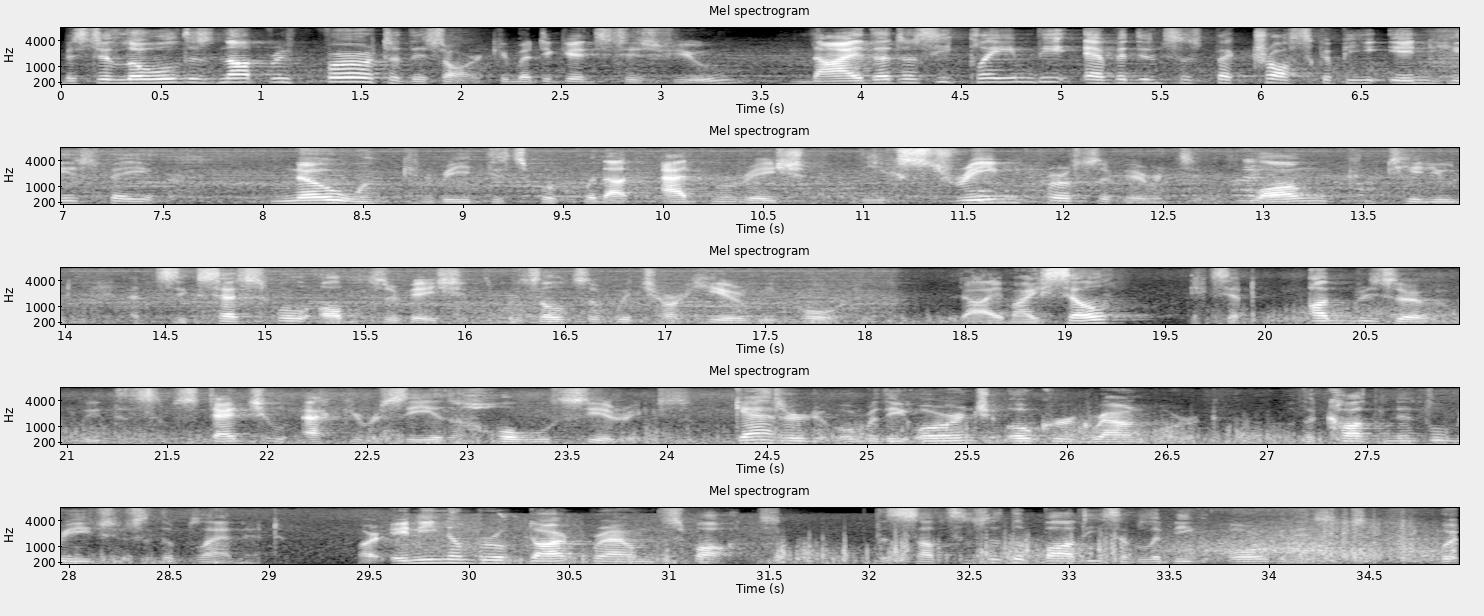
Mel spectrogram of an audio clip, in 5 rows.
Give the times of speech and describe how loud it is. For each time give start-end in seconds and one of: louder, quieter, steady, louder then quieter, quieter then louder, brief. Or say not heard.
0.0-34.9 steady.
